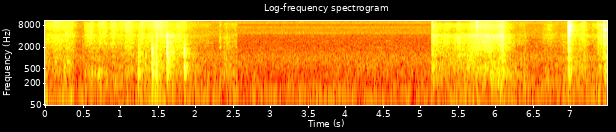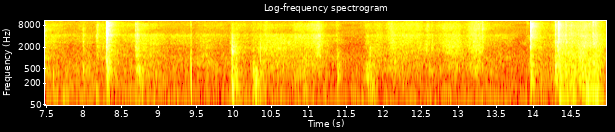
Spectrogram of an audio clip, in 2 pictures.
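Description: Cloth towels rustle as they are handled.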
